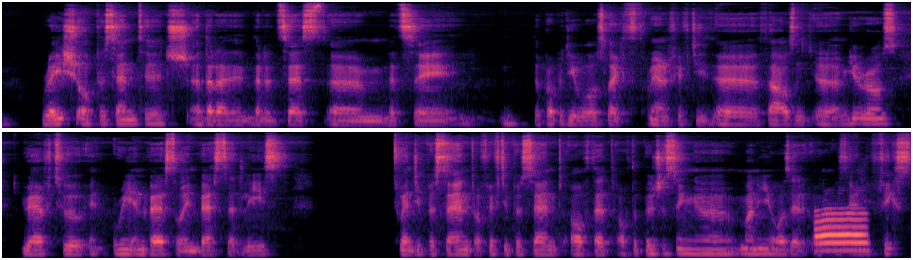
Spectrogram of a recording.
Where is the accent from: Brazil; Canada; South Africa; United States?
Brazil; English is a second language; I don't have it, but I'm still, I'm from Brazil and I would like to take advantage of it.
